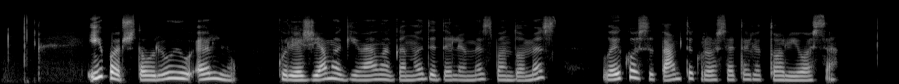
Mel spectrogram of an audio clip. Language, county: Lithuanian, Marijampolė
